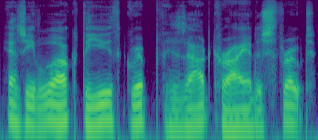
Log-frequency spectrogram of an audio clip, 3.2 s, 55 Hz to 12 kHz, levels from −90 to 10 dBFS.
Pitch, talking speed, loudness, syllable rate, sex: 100 Hz, 205 wpm, -18 LUFS, 4.7 syllables/s, male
